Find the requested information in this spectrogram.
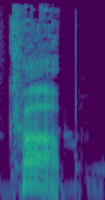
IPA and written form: kʌp (cup)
